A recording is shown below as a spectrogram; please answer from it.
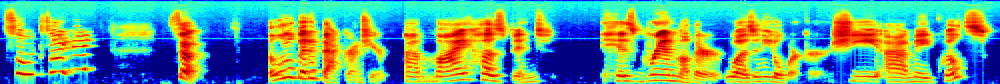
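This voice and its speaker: A woman's voice: on the high side, huge pitch swings, slow, a bit bright, slightly rough. A middle-aged woman chatting casually as the host of a needlework video, rambling and drifting off on tangents. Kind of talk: casual chat, show-and-tell vlog.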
